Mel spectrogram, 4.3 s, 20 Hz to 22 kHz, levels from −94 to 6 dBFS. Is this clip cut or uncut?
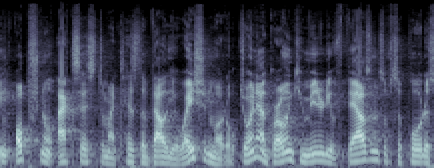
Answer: uncut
